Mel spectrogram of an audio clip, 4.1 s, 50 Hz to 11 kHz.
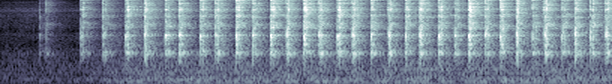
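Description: The slide on top of a non-upgraded airsoft Glock 18 pistol, made of metal and polymer, is shaken forward and back. It rattles loose in a fast, uneven stream of bright clicking taps. Over the first half-second there are a few faint ones, then they come steadily to the end. This looseness is typical of a stock Glock, unlike an upgraded one.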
